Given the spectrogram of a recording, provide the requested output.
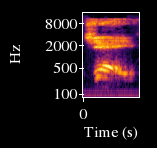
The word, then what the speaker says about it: Jai: extraction from the russo bros yeah it's actually pronounced jay uh chris j alex i just like you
